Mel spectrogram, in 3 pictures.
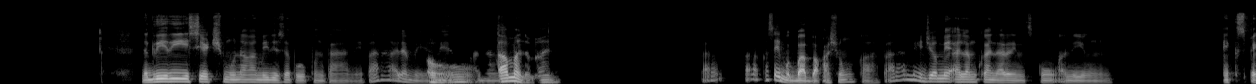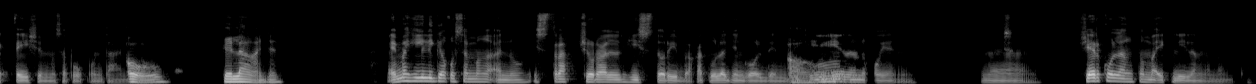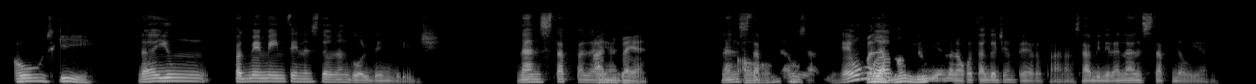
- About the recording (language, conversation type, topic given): Filipino, unstructured, Saang lugar ka nagbakasyon na hindi mo malilimutan, at bakit?
- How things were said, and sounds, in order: none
